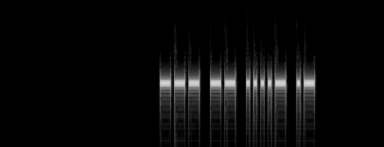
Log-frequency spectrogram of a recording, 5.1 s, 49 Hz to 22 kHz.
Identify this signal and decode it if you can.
Morse code, heard as a keyed tone, about 25 wpm, 700 Hz. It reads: OM4A
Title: DXCC-100 Call Signs - 4 Characters - Repeated 2x - 25wpm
